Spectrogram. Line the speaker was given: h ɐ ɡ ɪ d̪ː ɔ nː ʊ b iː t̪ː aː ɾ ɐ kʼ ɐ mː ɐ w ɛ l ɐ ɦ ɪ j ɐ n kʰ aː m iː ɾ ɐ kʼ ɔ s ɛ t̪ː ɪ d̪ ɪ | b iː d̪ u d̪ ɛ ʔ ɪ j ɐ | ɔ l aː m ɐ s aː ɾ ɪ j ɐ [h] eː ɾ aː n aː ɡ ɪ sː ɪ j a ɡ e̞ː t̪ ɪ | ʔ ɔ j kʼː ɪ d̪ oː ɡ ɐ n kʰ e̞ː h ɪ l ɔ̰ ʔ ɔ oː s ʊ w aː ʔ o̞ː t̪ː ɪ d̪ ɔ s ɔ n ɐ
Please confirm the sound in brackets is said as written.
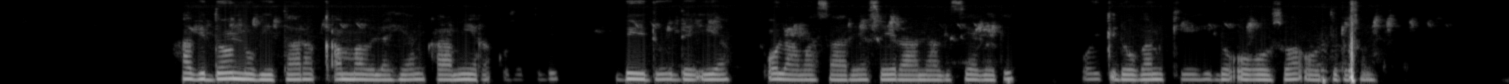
no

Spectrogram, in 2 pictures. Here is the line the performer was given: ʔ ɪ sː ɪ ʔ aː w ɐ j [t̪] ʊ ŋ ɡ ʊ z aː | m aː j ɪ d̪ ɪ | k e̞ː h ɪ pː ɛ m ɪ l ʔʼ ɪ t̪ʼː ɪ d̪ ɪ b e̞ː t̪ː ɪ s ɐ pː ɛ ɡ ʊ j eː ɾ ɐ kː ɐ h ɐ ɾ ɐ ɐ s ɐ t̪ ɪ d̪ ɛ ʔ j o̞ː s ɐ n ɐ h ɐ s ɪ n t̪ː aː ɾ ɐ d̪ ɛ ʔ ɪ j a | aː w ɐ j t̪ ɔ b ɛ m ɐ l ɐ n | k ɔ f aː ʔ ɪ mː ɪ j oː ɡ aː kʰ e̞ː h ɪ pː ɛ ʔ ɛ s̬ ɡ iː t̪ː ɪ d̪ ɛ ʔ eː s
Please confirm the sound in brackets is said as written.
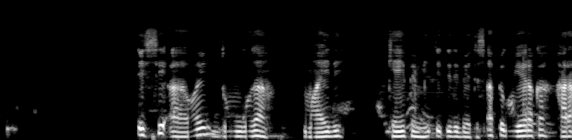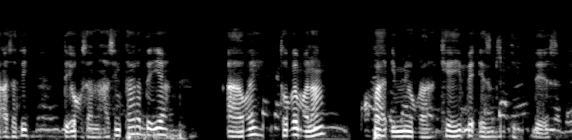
no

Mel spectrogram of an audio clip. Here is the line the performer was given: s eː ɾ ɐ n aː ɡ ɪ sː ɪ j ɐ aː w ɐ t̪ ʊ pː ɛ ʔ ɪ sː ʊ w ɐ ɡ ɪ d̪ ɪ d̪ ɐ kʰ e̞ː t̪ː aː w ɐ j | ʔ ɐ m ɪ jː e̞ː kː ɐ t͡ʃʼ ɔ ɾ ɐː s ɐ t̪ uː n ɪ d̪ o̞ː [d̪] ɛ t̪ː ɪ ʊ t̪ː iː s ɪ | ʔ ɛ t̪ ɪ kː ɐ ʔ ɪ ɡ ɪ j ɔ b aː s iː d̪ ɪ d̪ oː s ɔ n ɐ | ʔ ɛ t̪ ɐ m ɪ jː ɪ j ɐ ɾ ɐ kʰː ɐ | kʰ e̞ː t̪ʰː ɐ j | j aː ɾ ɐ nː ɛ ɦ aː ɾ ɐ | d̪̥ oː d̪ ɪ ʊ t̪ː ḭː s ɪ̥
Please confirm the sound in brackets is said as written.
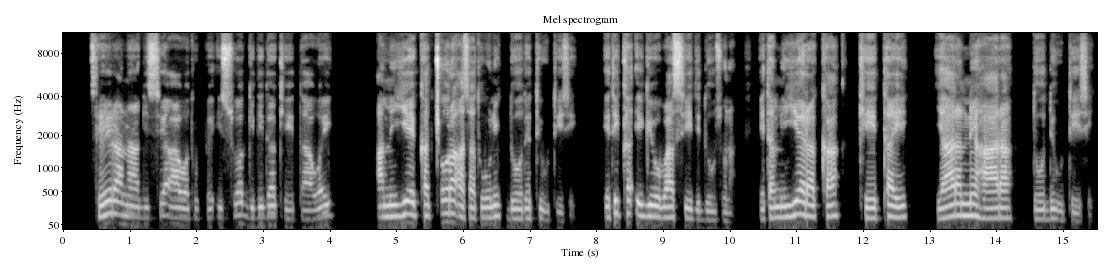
yes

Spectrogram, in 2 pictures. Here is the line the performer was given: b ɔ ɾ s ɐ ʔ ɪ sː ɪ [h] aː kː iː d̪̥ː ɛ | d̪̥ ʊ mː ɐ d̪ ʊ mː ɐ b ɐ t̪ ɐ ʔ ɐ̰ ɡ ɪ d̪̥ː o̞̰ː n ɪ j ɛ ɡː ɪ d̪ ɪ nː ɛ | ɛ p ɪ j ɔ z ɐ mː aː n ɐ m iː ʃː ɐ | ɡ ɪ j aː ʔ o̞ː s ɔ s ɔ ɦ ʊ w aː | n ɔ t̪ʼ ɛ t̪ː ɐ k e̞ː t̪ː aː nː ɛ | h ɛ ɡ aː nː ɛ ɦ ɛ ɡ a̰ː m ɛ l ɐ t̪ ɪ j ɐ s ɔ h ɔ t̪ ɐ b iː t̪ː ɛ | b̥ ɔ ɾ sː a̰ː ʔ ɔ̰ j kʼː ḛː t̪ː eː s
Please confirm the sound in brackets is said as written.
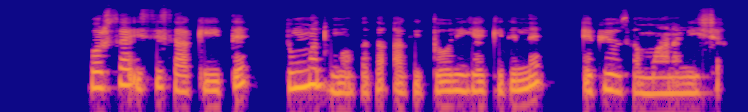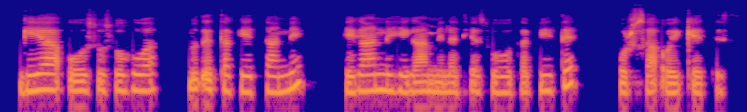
no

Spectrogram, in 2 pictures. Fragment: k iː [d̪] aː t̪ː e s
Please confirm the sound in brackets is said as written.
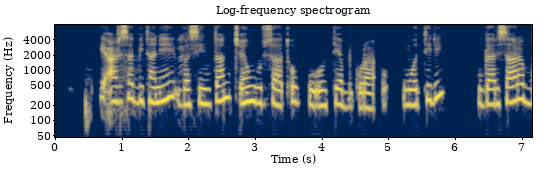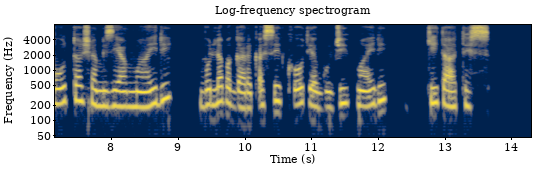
no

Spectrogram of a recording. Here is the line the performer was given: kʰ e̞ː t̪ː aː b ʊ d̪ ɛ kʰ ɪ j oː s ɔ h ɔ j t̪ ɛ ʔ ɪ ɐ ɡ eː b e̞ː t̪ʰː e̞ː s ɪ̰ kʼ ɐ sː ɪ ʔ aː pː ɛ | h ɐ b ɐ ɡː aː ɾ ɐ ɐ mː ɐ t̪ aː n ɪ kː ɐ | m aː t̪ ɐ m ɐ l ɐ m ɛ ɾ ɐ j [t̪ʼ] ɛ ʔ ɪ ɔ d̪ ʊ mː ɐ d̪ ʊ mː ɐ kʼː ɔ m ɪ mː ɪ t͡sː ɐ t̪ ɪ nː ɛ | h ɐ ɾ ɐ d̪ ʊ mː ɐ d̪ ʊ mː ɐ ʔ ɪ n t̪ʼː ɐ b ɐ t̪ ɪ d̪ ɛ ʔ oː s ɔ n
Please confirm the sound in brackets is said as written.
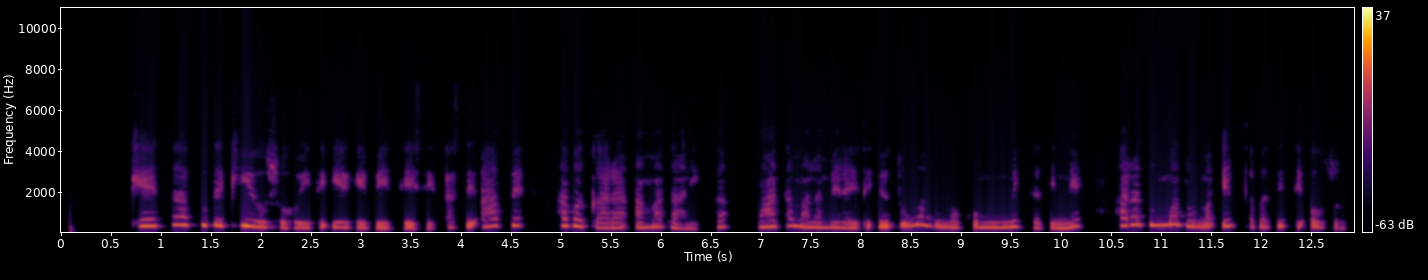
no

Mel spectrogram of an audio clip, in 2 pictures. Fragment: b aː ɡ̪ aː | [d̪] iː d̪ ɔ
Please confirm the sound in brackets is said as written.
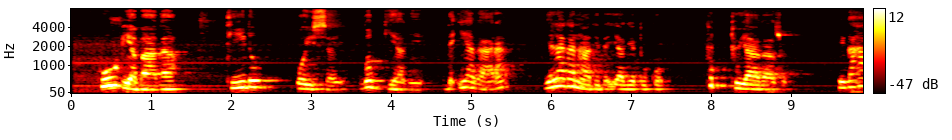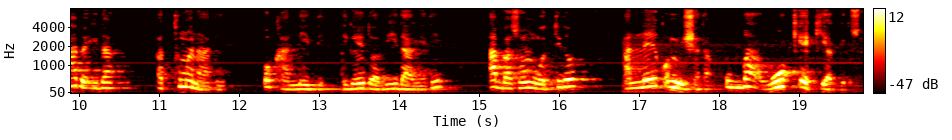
no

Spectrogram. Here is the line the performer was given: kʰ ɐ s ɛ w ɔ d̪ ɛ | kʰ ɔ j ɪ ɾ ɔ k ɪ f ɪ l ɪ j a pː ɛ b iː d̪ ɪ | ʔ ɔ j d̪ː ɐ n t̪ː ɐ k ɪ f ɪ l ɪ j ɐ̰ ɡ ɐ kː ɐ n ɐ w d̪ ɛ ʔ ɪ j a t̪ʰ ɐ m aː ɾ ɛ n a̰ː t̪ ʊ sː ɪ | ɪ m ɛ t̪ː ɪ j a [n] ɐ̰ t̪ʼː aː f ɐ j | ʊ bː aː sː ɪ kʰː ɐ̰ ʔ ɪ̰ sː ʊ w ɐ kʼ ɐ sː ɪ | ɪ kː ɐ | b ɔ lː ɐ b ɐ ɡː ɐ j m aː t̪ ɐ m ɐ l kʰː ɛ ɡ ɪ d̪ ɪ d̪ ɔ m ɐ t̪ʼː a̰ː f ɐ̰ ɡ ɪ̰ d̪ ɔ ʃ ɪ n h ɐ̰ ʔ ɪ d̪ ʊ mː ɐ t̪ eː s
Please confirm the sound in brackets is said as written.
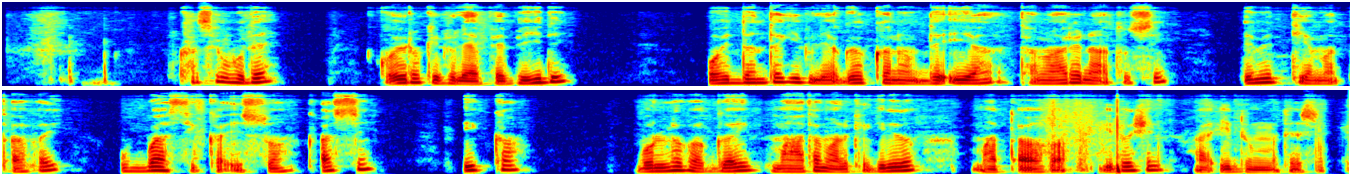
no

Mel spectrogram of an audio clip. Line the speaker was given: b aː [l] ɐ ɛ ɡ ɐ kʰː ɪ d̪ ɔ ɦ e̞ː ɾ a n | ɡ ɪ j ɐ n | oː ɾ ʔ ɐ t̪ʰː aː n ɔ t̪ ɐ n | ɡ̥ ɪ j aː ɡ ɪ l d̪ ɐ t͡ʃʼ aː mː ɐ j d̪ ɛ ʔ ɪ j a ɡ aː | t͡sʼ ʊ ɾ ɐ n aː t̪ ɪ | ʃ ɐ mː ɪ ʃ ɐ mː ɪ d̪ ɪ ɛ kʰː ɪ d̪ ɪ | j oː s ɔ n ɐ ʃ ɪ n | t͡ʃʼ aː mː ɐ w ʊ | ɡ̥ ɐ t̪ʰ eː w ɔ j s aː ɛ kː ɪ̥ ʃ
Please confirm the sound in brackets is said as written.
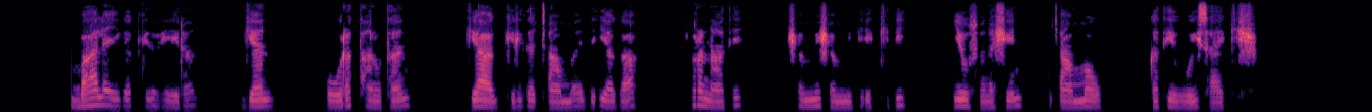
yes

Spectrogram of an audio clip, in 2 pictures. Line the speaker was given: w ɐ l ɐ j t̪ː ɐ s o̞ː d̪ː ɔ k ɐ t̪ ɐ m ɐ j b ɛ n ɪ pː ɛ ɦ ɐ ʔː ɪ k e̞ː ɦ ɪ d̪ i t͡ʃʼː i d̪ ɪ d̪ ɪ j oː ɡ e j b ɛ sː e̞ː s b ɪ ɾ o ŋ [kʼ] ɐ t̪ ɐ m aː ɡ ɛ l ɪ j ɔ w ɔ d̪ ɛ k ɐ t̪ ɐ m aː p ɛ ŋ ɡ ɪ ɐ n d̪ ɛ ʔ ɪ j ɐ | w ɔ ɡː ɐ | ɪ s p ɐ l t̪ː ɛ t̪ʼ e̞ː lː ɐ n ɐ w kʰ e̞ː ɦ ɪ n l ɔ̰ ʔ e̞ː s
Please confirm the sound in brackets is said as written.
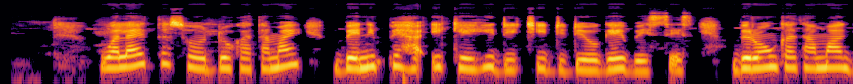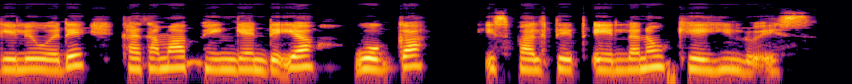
no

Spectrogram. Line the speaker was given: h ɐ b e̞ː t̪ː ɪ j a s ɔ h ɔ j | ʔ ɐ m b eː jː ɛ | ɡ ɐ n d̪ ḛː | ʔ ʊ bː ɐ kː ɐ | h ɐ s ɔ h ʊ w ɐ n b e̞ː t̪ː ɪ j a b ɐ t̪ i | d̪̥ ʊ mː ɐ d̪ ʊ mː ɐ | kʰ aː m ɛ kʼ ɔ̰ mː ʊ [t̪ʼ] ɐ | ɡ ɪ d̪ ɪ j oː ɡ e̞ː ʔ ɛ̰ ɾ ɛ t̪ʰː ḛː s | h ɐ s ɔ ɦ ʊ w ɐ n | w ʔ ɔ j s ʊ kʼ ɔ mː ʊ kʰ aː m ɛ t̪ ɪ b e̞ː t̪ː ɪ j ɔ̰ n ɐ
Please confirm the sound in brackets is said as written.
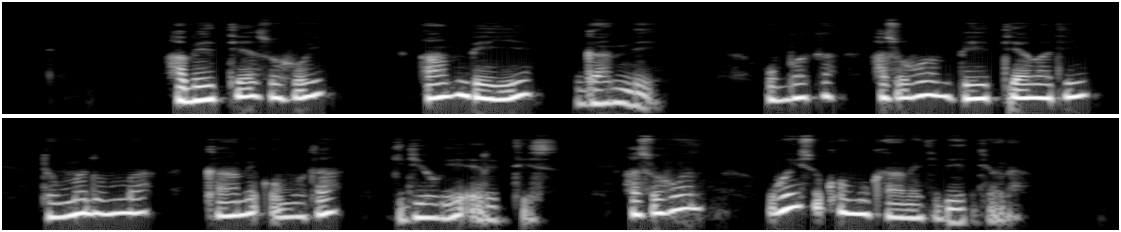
no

